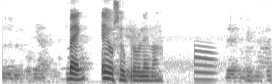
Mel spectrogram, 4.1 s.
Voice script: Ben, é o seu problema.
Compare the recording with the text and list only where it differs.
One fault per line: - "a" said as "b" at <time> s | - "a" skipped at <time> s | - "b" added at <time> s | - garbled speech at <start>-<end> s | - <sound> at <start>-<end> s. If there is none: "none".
- chirp at 2.9-3.3 s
